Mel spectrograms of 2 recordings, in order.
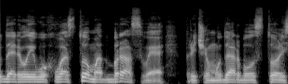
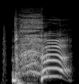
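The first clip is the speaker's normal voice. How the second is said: wet choking cough. Acted. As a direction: cough up blood. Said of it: "Ингвар кашлял чёрной кровью". (надсадный кашель)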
